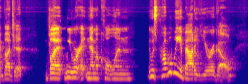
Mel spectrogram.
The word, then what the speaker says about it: Nemacolin: Nate and I last weekend we went to Nemacolin. I always called it Nemacolin, but it's in Farmington, Pennsylvania, and apparently it's pronounced Nemacolin.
